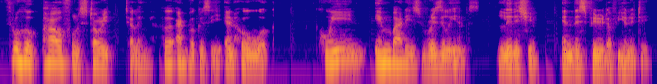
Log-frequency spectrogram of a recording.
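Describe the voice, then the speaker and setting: Host: man, mellow dark tone, measured formal delivery, faint music under. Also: on the low side, breathy edge. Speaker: podcast host. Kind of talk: introducing a guest, then asking questions.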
